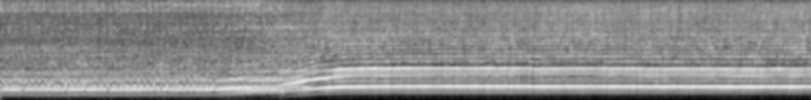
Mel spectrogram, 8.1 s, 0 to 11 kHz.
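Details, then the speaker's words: Saito FA-72 four-stroke glow engine, first run, plastic-throttle-arm carb: rough uneven running, revs climb to steady high tone when fuel line pinched, then dies when it shouldn't; lots of raw fuel, owner suspects carb or own setting. "Pinch it and it dies. Pinch it and it dies. It shouldn't die."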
